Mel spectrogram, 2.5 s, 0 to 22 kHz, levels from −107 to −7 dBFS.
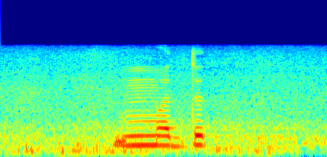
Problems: constant background noise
